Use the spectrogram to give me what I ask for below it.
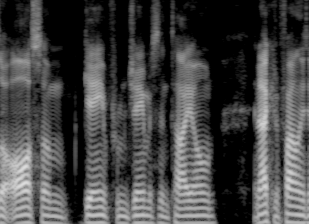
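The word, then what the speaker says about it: Taillon: That was an awesome game from Jameson Tyone, and I can finally say his name correctly. I always add an L in there, but I keep forgetting they're silent.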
